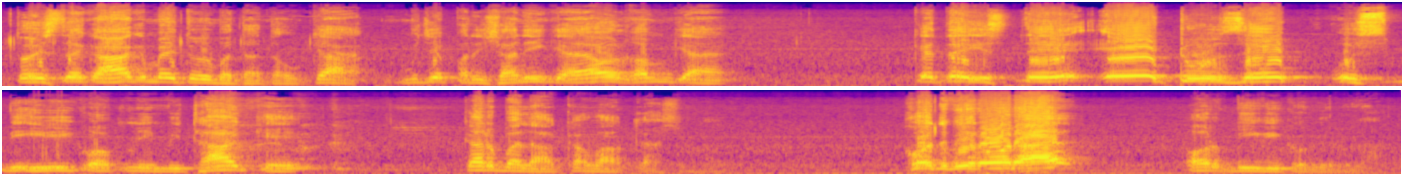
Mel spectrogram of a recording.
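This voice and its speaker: A man, a Shia cleric, telling a story in a mournful devotional sermon, with emotive sudden rises and drops and slow, drawn-out phrases at key points. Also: on the high side, big pitch swings, vocal fry, a little mellow, a little hiss or hum, low-quality recording. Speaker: Shia cleric reciting a majlis.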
